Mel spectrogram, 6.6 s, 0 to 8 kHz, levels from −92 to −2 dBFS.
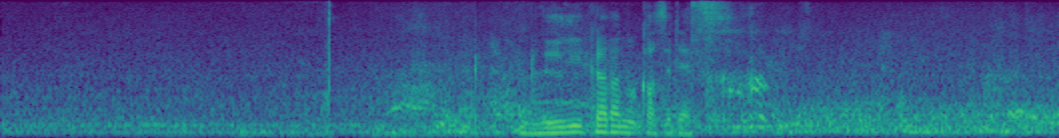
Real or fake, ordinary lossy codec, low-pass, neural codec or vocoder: fake; none; none; codec, 16 kHz, 4 kbps, X-Codec, HuBERT features, trained on general audio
